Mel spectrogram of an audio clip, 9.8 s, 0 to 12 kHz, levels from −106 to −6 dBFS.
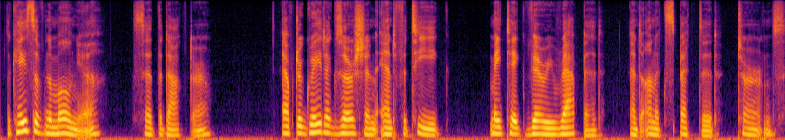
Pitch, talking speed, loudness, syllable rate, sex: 155 Hz, 115 wpm, -20 LUFS, 4.3 syllables/s, female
